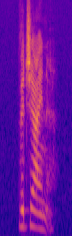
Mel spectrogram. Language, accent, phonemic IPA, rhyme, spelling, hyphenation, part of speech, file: English, US, /vəˈdʒaɪ.nə/, -aɪnə, vagina, va‧gi‧na, noun, En-us-vagina.ogg
- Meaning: A sex organ for copulation and birth, found in female therian mammals, consisting of a passage between the vulval vestibule and the cervix of the uterus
